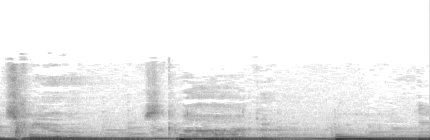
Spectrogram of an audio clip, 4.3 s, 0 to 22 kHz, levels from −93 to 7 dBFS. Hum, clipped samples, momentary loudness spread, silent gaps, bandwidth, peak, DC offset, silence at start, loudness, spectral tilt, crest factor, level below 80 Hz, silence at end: none; under 0.1%; 13 LU; none; 10.5 kHz; -10 dBFS; under 0.1%; 0 s; -27 LUFS; -9 dB/octave; 16 dB; -54 dBFS; 0 s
